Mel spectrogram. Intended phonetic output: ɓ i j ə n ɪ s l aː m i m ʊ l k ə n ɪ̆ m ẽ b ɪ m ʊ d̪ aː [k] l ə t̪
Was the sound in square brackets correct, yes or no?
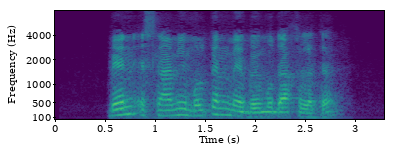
no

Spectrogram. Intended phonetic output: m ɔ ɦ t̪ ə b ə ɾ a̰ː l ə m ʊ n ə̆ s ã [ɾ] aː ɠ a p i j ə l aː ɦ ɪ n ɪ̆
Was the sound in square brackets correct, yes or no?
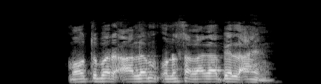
no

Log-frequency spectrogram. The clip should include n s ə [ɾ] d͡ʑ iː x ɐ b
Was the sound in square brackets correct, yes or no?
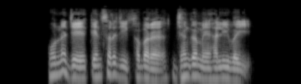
yes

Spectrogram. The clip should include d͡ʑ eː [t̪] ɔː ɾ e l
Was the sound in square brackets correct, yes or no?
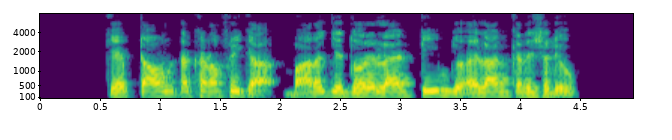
no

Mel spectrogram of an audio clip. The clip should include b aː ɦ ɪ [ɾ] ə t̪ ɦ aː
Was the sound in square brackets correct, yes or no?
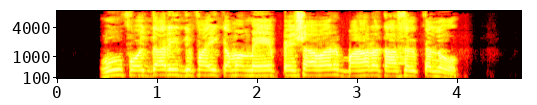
yes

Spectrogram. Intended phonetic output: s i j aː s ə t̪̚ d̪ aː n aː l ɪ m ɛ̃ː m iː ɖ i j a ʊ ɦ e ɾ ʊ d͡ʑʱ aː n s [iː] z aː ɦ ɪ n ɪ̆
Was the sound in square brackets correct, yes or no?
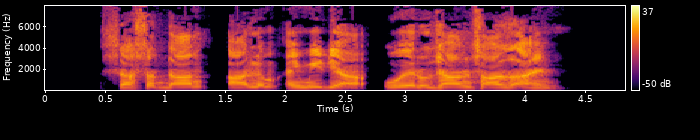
no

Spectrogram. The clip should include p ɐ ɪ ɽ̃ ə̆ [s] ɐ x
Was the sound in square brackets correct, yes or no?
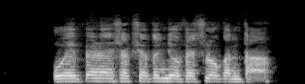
no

